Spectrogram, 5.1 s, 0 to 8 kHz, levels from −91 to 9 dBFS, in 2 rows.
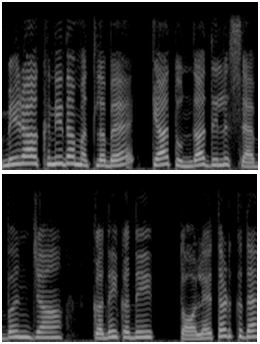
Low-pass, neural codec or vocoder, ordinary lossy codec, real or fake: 7.2 kHz; none; none; real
